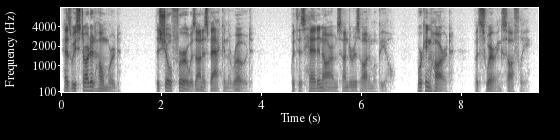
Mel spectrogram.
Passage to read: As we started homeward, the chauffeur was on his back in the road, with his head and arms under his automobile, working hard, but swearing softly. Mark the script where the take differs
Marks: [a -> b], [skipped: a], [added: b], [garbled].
As we started homeward, the chauffeur was on his back in the road, with his head and arms under his automobile, working hard, but swearing softly.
